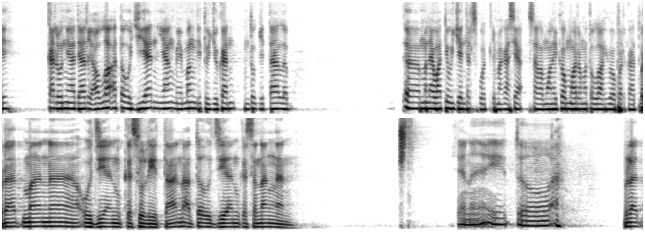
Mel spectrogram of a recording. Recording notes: Live dari Masjid Daarut Tauhiid Bandung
